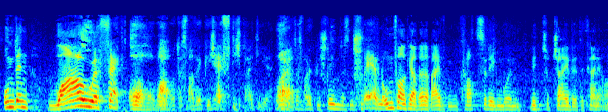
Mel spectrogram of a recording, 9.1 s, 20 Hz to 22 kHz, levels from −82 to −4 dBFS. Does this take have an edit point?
yes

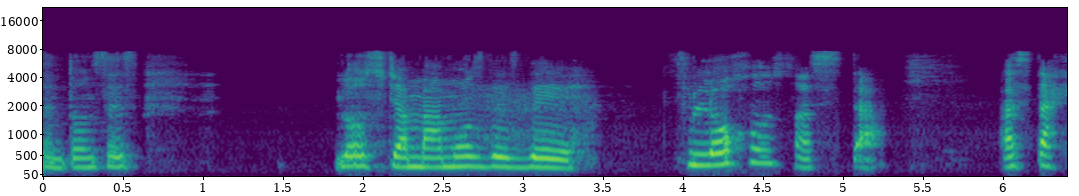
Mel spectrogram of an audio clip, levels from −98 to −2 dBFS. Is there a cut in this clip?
no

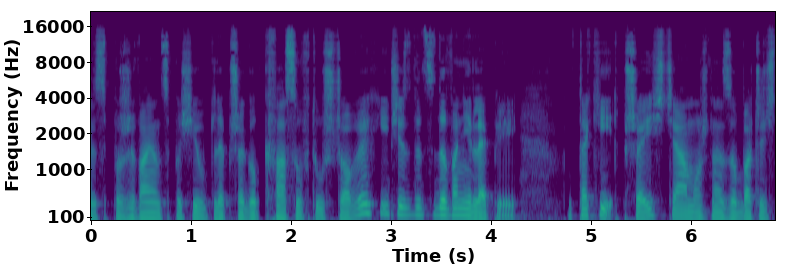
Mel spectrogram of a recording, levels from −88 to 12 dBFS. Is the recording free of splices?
no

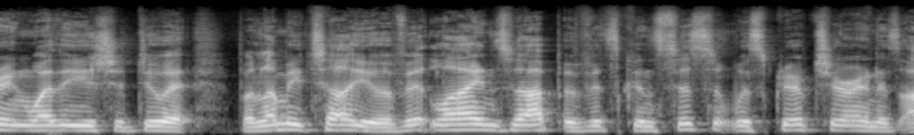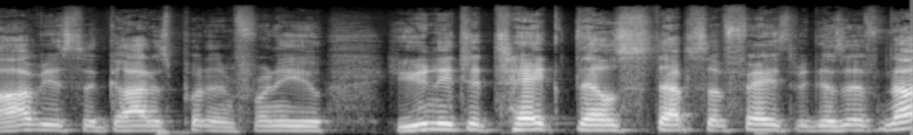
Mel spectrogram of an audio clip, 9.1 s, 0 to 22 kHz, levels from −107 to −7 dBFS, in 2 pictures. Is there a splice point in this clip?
no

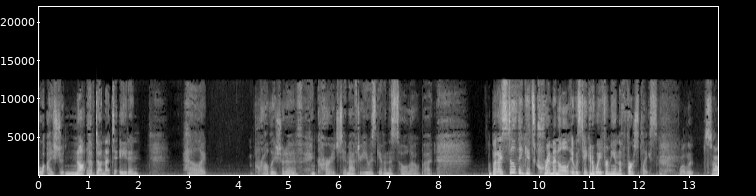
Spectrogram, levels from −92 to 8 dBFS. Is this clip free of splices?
yes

